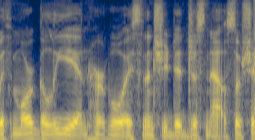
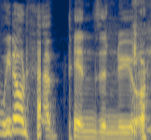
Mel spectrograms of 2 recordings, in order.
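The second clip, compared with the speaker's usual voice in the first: put-on New York accent, pitched higher; 6 semitones higher than usual. Joking about a self-described New Yorker, imitating Demi. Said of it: "Demi's like".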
